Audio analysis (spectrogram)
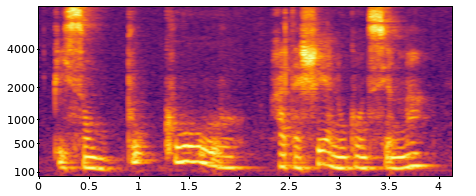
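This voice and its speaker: Against audible room echo, a woman talks very slowly with a very deep, low pitch and lively intonation. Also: long, frequent pauses, very even loudness. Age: 60s. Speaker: spiritual vlogger. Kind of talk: reflective monologue to camera. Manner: halting, many fillers and repetitions.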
